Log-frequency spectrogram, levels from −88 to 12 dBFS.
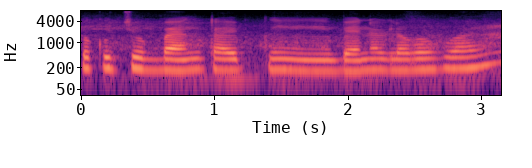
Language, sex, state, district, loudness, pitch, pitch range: Hindi, female, Uttar Pradesh, Ghazipur, -19 LUFS, 180 Hz, 175-195 Hz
